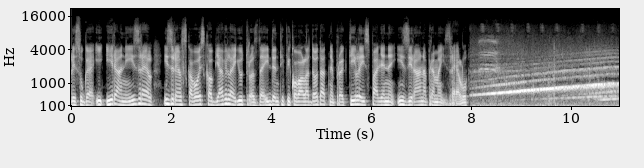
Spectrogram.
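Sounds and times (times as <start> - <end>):
speech: 0.0 - 8.4
rocket attack warning siren wailing at the port of Haifa in northern Israel: 8.0 - 10.9.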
